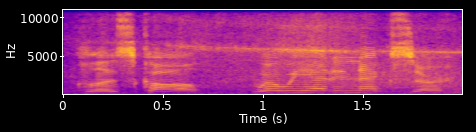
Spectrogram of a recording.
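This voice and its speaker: A woman's voice: a little high, fairly even intonation, a little slow. An actress playing a tough, defiant female supersoldier in a video game, talking in a terse, confident way. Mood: dry, eager. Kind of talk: video game cutscene acting. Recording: music and vehicle noise behind.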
